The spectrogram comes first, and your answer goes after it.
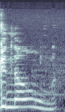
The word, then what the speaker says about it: gnome: What's a gnome? Stop pronouncing the G.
